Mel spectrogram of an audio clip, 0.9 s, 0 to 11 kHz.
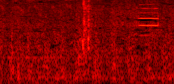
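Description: Helicopter rotor noise in Resident Evil 4, a steady low whirring drone with a loud, dense wash spread evenly across the brief moment, no voices present.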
